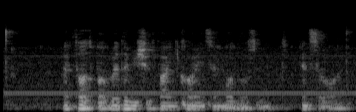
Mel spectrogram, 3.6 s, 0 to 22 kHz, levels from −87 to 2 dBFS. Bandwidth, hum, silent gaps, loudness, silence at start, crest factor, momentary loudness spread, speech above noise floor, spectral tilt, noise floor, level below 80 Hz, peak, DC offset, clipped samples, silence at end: 7.8 kHz; none; none; -37 LUFS; 0.05 s; 18 dB; 14 LU; 20 dB; -6.5 dB/octave; -57 dBFS; -70 dBFS; -20 dBFS; under 0.1%; under 0.1%; 0 s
